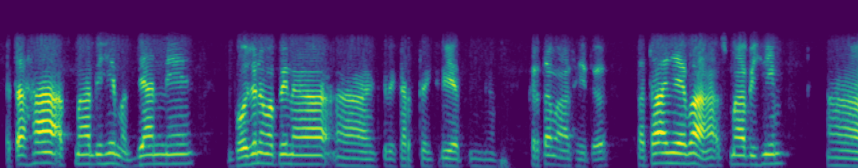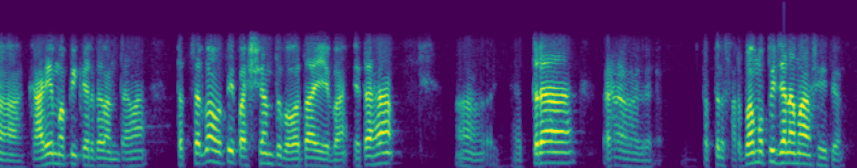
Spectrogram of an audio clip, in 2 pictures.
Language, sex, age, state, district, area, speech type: Sanskrit, male, 30-45, Telangana, Hyderabad, urban, conversation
